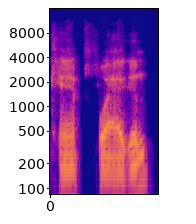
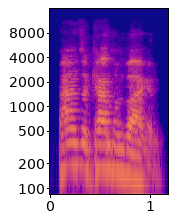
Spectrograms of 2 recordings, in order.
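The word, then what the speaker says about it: Panzerkampfwagen: But I forgot I was doing the Russian front German Panzer camp wagon. Wagen. So can you pronounce it for us? Panzer Kampfwagen.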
